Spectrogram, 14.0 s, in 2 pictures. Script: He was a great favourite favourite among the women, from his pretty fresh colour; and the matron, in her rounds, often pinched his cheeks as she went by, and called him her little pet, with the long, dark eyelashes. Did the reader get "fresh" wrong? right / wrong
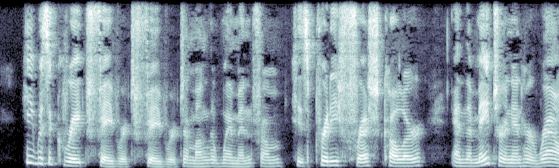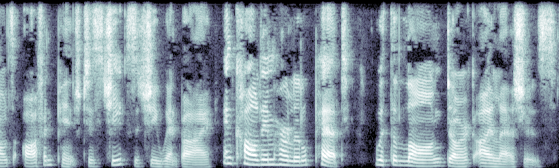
right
